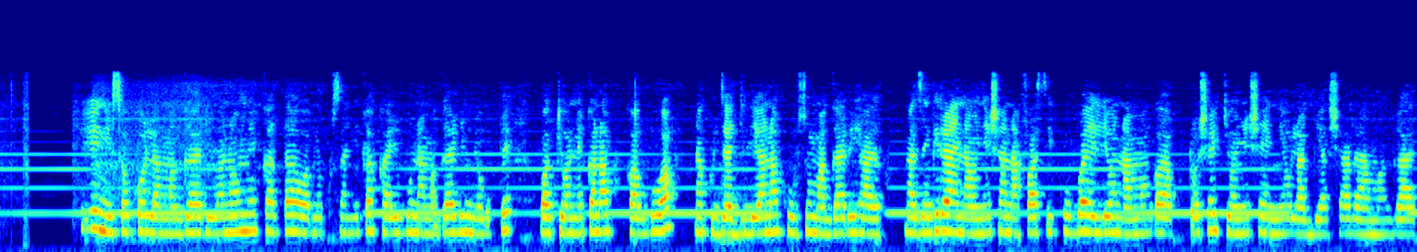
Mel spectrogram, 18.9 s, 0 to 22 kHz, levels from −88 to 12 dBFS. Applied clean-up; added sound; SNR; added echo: none; Wind instrument, woodwind instrument; 16 dB; none.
